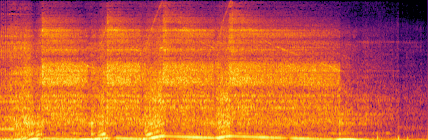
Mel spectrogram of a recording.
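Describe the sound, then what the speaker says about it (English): Car engine revving: several rising and falling revs with one sustained higher rev, loud and close, then settling back toward idle with some rattling noise at the end. "Give it a rev."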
